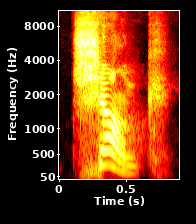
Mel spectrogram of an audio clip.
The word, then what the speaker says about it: Tschunk: Chunk is spelled, it's kind of like tsunami. TSCHUNK. Chunk.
